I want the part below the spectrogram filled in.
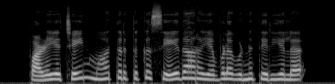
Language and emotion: Tamil, sad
